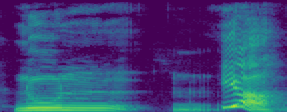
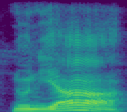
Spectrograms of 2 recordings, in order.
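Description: First: There is a pause between nun and ja. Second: Nun ja is said together without a pause.

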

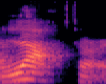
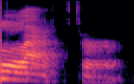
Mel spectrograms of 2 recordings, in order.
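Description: First: It is said with a British accent. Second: It is said with an American accent.

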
